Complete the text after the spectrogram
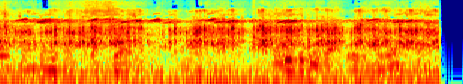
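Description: A chorus of Northern spring peepers gives high, clear, piping peeps that overlap continuously.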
